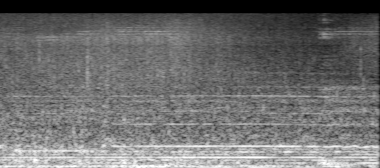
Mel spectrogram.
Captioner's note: calm rustling of grass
